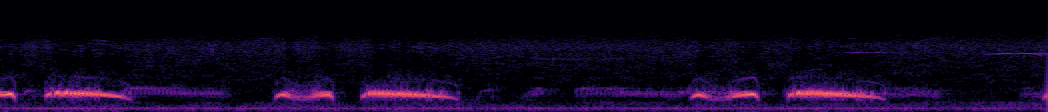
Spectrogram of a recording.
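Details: Thổ bầu spotted dove kept as a luring decoy in Vietnam gives repeated phrases: quick paired coos leading into a long, slightly descending coo, with softer sustained notes between phrases and a constant low hum.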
